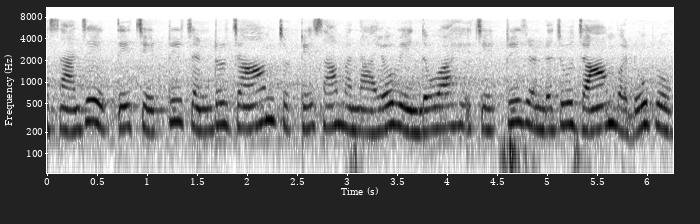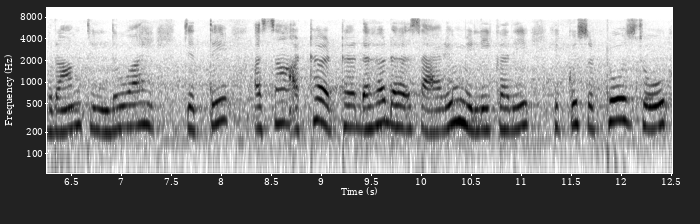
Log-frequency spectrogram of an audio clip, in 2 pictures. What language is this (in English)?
Sindhi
